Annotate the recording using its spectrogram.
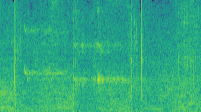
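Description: Basketballs bouncing on a hardwood court: four or five sharp thuds spread unevenly across two seconds, with a voice heard underneath.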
